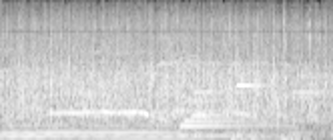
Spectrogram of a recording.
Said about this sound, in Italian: Tommy è felice e si prende gli applausi di tutto il reparto.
